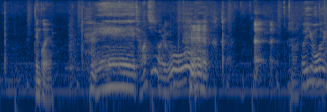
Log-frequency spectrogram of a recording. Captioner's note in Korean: 웃음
